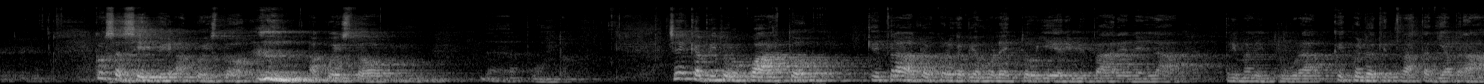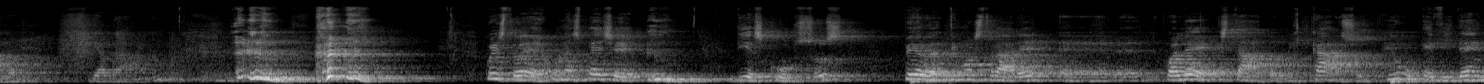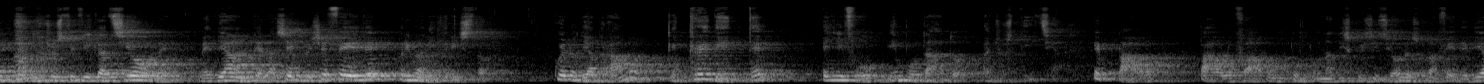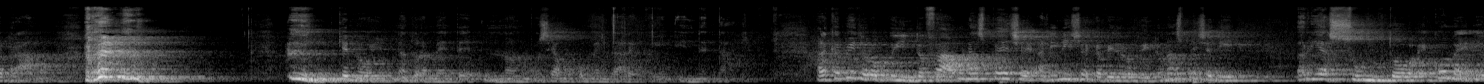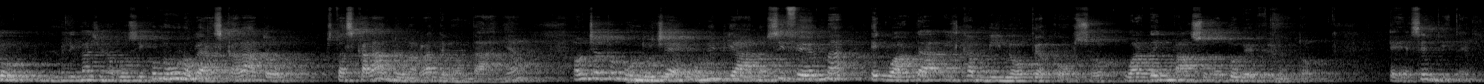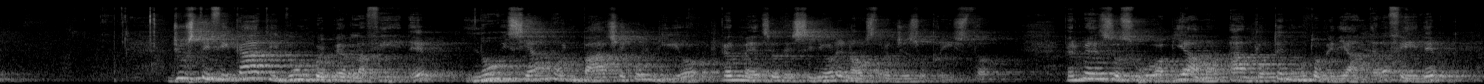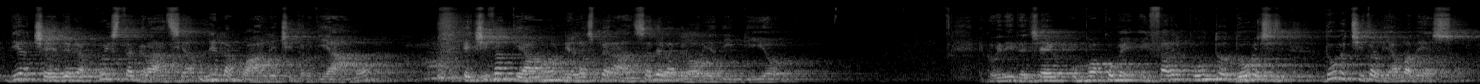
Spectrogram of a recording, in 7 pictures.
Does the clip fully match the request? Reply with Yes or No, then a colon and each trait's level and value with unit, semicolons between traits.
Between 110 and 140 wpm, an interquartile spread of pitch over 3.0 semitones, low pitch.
No: average, 120 wpm; wide, 5.5 semitones; high, 190 Hz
